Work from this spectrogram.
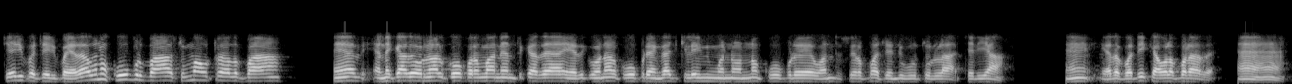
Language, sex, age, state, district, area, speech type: Tamil, male, 60+, Tamil Nadu, Tiruppur, rural, conversation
